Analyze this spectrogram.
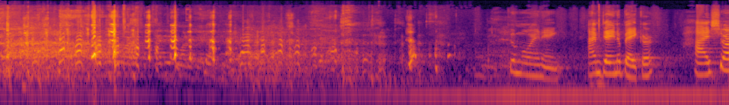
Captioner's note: laughter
